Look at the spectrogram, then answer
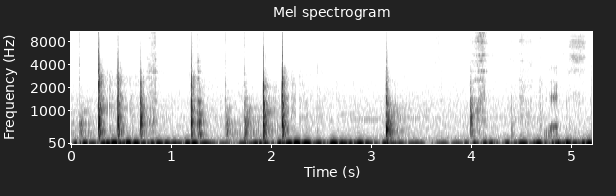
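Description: Cilantro gets a rough chop with a knife on a cutting board, sharp close knocks that come in quick bursts of two or three strokes with short pauses between them, and no one talks.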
